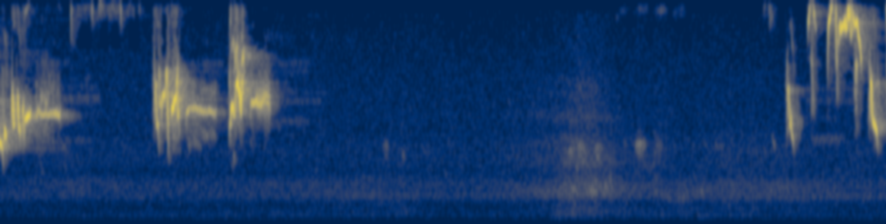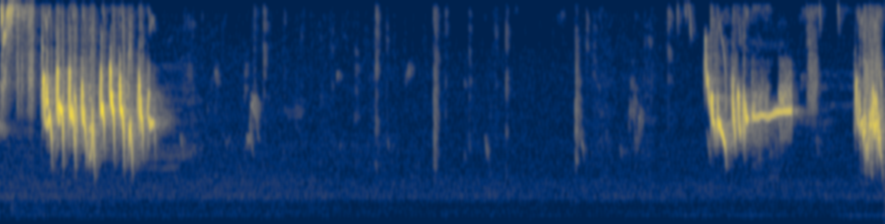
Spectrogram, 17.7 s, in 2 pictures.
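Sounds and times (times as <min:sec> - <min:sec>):
Erithacus rubecula: 0:00.0 - 0:02.9, 0:07.7 - 0:11.6, 0:14.6 - 0:17.7.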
